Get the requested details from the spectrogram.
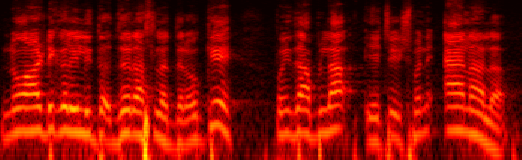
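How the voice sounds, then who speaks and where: In a live online English grammar class, a man with a Marathi accent quizzes his students and presses them to answer fast, stretching out his example sentences in a slow drawl. His voice is high, and there's slight noise in the background.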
